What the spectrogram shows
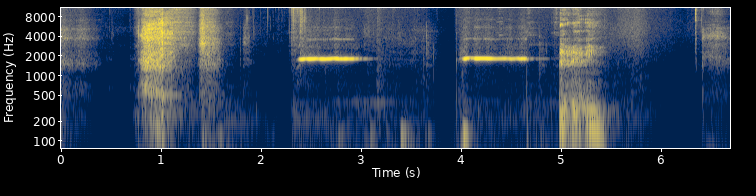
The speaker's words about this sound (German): Hast du eine Rape-Pfeife hier?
